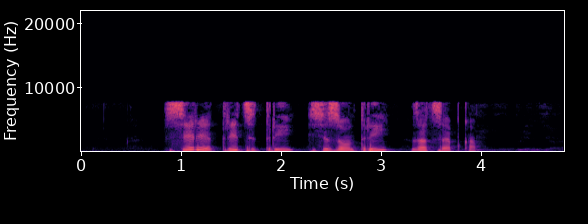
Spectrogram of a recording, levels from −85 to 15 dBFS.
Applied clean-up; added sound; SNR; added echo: none; none; none; none.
